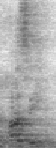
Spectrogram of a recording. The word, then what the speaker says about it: Hussey: So my other favorite one of a kind is in Windsor, Maine, where Harlan Huzzy, looks like Hussey, he was a German immigrant, pronounced it Huzzy.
